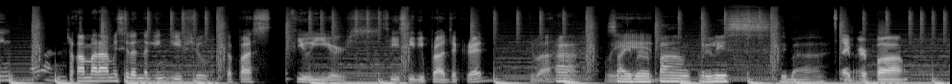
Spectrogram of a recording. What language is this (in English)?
Filipino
